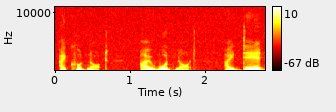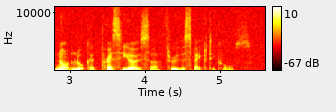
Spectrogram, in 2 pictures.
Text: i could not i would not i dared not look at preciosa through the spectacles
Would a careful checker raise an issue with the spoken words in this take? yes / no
no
